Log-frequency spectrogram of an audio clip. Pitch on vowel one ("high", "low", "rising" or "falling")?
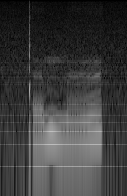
rising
